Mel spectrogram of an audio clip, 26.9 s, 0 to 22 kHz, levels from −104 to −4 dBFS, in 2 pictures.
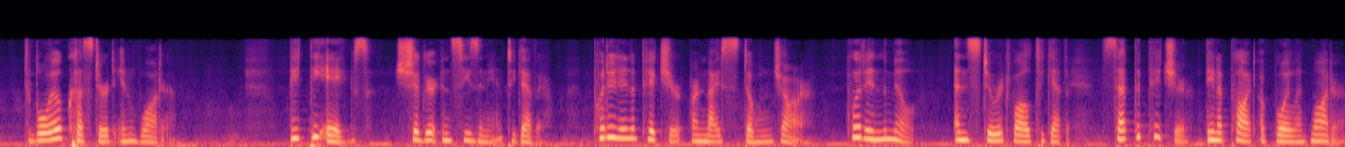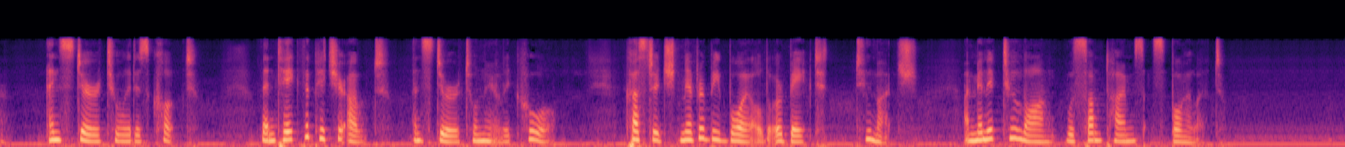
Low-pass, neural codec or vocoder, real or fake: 7.2 kHz; codec, 16 kHz, 1 kbps, FunCodec, trained on LibriTTS, 50 frames a second; fake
